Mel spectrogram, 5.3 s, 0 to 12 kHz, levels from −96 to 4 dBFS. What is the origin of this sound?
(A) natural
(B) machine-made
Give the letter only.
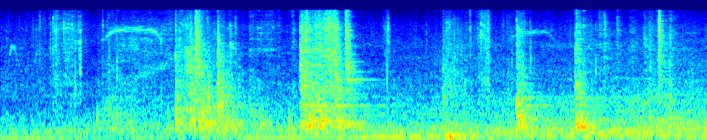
A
